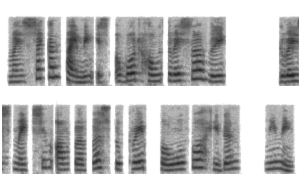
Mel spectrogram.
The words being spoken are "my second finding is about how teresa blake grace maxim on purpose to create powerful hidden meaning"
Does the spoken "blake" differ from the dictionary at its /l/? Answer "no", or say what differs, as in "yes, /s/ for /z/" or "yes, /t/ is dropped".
yes, /l/ is dropped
